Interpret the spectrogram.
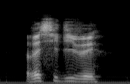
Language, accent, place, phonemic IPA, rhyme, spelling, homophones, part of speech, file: French, France, Lyon, /ʁe.si.di.ve/, -e, récidiver, récidivé / récidivée / récidivés, verb, LL-Q150 (fra)-récidiver.wav
- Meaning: 1. to reoffend, to recidivate 2. to relapse, to recur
